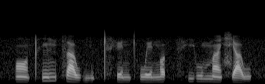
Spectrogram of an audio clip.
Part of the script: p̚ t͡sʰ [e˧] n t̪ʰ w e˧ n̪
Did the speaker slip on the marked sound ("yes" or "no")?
no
